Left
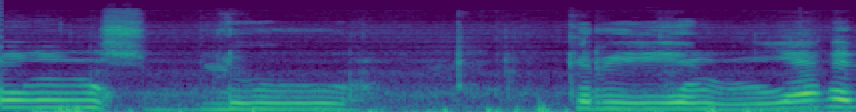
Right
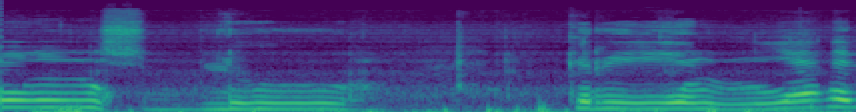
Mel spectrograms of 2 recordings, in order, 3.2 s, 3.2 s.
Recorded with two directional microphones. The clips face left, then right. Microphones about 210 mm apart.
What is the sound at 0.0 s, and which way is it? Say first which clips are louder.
Speech: right 1 dB; 10° right (ahead or behind).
